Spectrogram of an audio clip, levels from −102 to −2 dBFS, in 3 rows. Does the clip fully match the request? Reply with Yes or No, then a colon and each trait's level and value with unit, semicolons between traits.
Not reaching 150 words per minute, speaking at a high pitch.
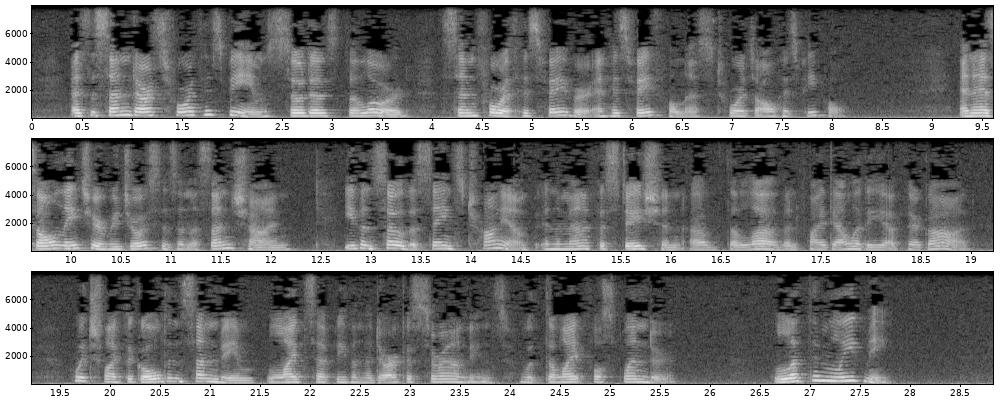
Yes: slow, 135 wpm; high, 200 Hz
